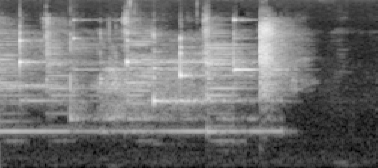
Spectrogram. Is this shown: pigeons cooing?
no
